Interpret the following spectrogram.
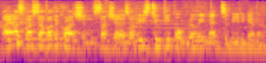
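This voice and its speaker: A man's voice: mid-range voice, fast. Man giving a wedding speech, distant noisy recording. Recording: distant mic, noisy live event ambience.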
